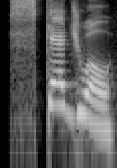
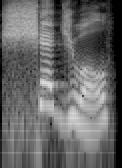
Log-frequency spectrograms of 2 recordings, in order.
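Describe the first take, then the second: First: "schedule" as SKED-jool, slow; correct pronunciation. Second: "schedule" as SHED-jool, slow; wrong pronunciation. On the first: Streamer correcting viewers, SKED-jool for "schedule". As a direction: start "schedule" with a hard sk, drawn out. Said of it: "It's schedule, not schedule". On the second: Streamer showing what to avoid, SHED-jool for "schedule". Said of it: "not schedule". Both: Shown as a demonstration.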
